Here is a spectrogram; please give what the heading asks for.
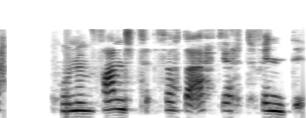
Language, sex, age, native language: Icelandic, male, 10, Icelandic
